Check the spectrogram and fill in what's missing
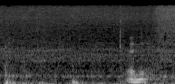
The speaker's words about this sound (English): He likes drinking water out of the sink. So I fill up the sink with water.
